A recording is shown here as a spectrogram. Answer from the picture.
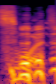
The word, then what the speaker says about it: Swords: Swords. You have to say it like RZA says it.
